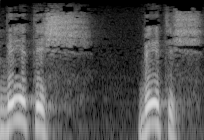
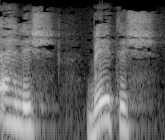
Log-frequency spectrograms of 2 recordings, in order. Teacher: يعني كاف المخاطبة المؤنثة يقلبونها شينا، تصوروا يعني مثلا بدل أن يقول للأنثى بيتك يقول بيتش · Term: الكشكشة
